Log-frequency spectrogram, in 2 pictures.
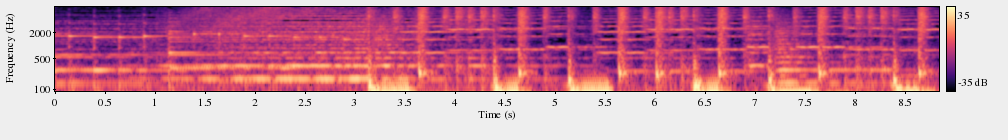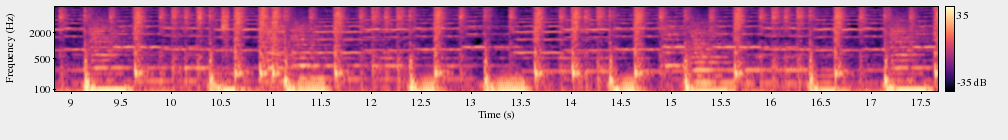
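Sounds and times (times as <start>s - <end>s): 
EDM TikTok remix: 0.2s - 17.6s.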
